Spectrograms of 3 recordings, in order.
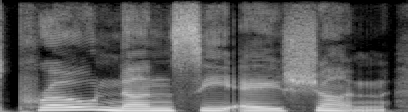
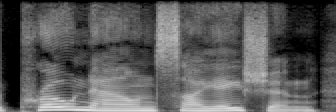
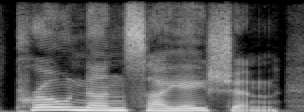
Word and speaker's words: pronunciation: The correct pronunciation is pronunciation. First, we have pro, which sounds like pro in professional. Next is nun, like a religious nun, not noun.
